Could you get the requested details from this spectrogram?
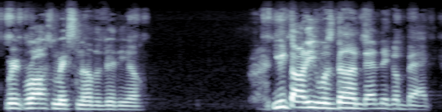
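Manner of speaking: normal talking voice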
